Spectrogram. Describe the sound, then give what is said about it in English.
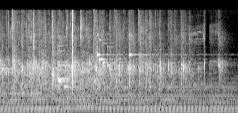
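An audience at a church service applauds steadily for several seconds, a dense wash of many hands clapping with sharper individual claps popping out, holding an even loudness before thinning slightly at the end. “them applause. Come on, they did great.”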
